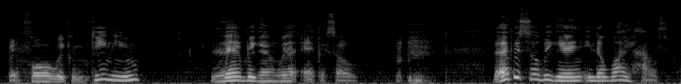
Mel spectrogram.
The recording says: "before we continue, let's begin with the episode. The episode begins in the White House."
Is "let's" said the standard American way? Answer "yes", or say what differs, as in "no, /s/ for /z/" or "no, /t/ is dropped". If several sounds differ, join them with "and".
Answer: no, /s/ is dropped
